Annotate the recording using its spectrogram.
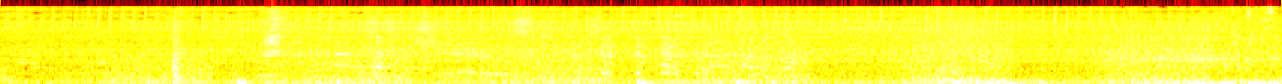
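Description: Indistinct voices over a steady low rumble, with a couple of short knocks about a second in.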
